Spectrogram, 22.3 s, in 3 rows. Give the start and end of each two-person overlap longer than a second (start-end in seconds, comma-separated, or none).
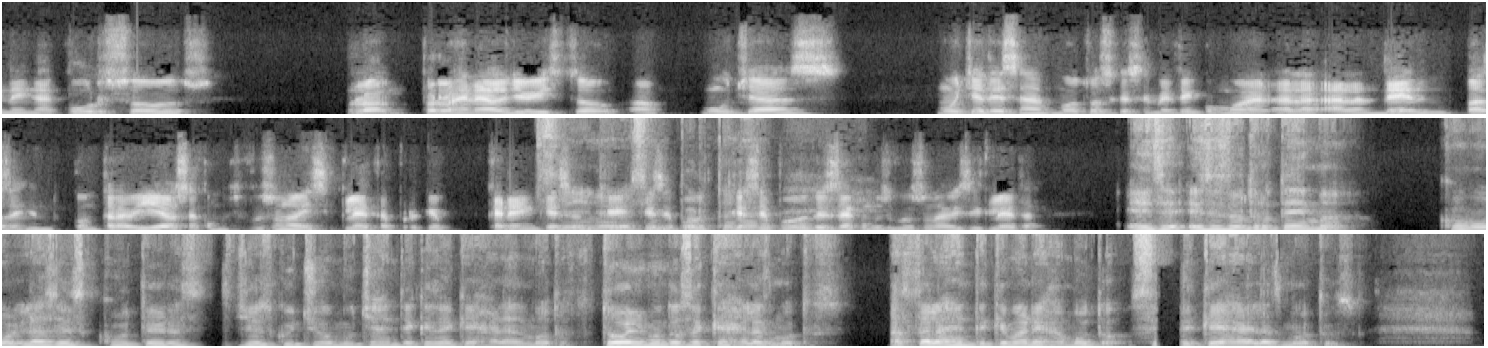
10.1-11.3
